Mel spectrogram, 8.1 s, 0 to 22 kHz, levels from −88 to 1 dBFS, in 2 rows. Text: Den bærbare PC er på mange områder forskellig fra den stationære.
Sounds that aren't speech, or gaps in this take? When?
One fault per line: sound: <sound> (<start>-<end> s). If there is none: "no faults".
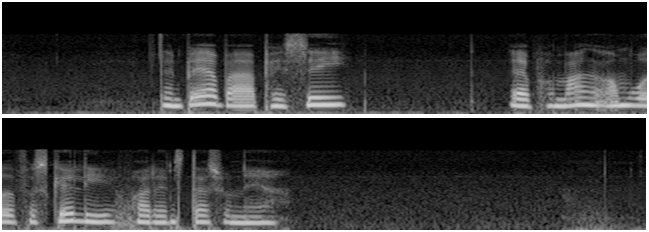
no faults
